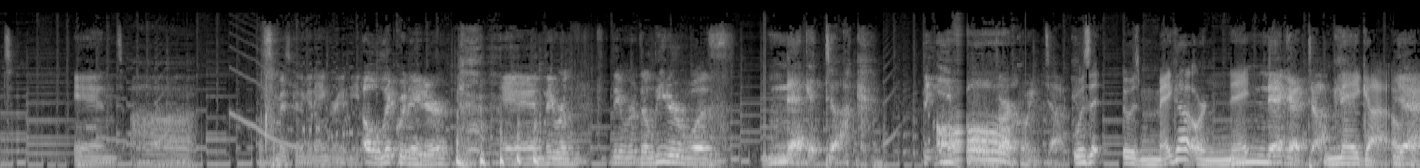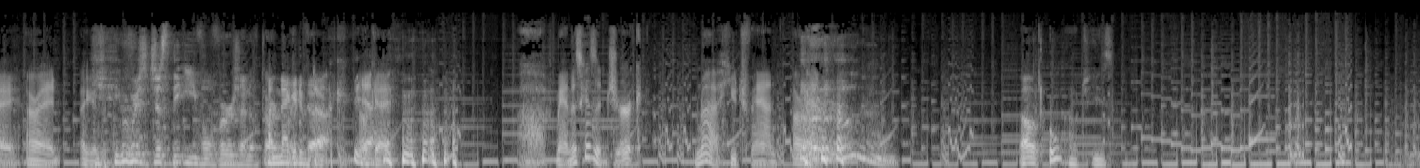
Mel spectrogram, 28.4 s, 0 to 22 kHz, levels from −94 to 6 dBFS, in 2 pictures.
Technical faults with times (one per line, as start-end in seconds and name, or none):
7.63-7.66 repeated buffer
9.57-9.68 short stall from a late packet
10.25 repeated buffer
26.55-27.01 jitter buffer speed-up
